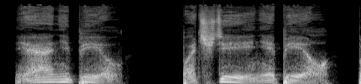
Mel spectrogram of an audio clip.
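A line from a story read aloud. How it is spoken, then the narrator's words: Mumbled. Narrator (Russian): пробормотал Эльбрус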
